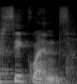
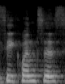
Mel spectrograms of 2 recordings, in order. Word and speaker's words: sequins: need are sequins now a lot of you guys are going to correct me about this word constantly because I always say it wrong I say sequences sequence um I say it in all kinds of forms so I do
